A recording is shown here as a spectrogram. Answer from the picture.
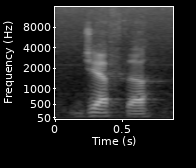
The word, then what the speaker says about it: Jephthah: You sound like you have a lisp when you say his name every time, but that's really how it's pronounced, Jephthah.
